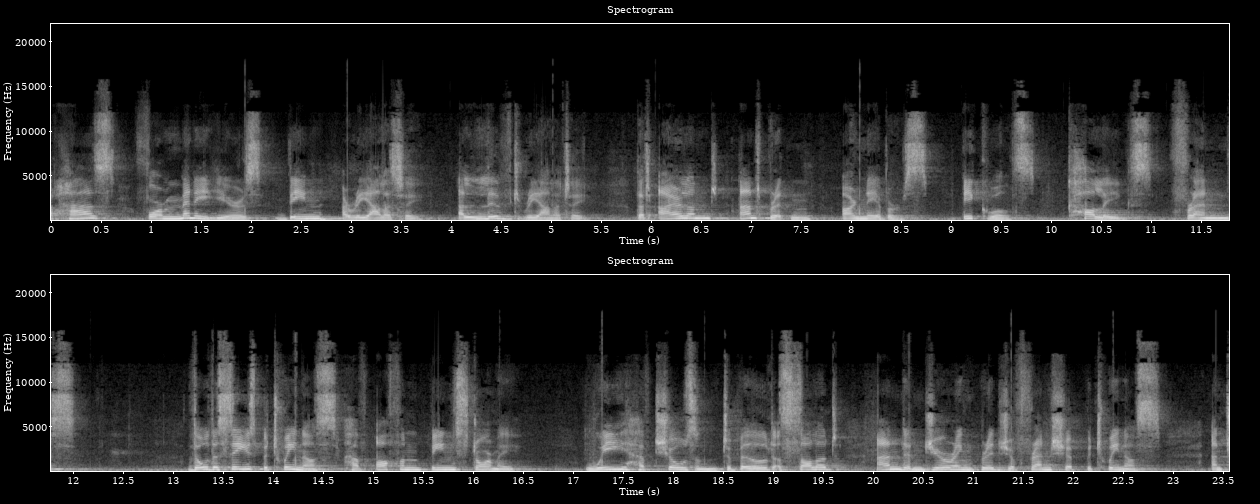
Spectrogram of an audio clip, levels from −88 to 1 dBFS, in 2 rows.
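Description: Regular ticks recur every 1.02 s from 0.92 s to 23.43 s: periodic USB or driver dropouts, each blanking roughly half a millisecond of audio with silence.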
